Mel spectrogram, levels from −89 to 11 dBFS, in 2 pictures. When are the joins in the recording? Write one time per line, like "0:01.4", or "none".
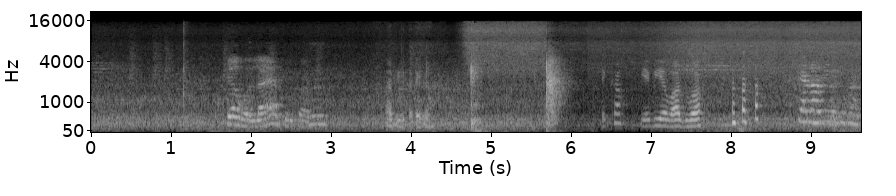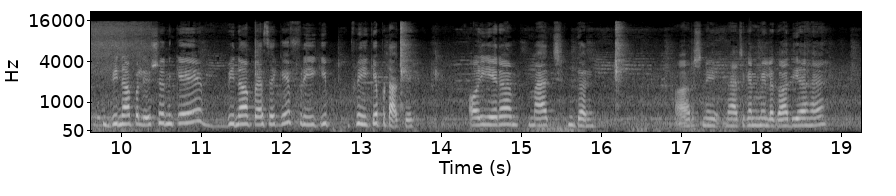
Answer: none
